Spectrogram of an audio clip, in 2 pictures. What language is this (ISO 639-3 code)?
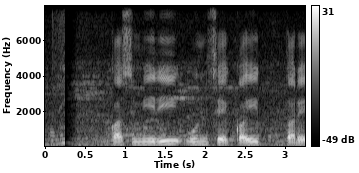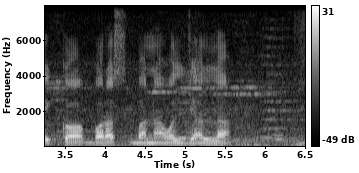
bho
